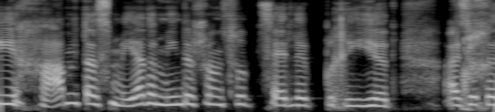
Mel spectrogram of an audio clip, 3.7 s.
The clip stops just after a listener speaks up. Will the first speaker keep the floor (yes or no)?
yes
